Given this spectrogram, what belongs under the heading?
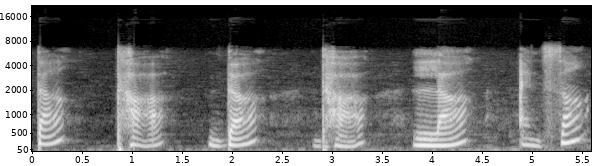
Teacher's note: alphabets are formed with the help of the teeth and hence they are called Dantya varnagalu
